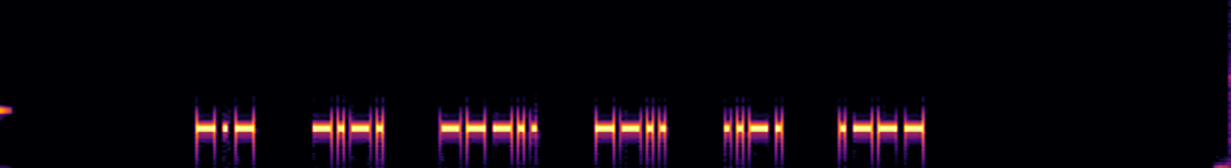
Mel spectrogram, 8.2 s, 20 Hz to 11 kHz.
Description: Morse code, heard as a keyed tone, about 28 wpm, spaced as for 16 wpm, 700 Hz. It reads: KC8ZFJ
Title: USA Call Signs - 6 Characters - 3x Character Spacing - 28wpm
